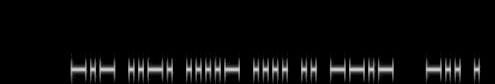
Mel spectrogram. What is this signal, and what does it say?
Morse code, heard as a keyed tone, about 25 wpm, 700 Hz. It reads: KF4HIQ DE
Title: USA Callsign DE Callsign 25wpm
